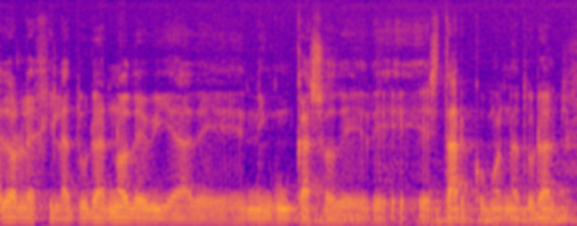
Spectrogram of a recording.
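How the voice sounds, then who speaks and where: Vocal fry marks a man's voice at a fairly slow pace. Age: 60s. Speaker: former mayor. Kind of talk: interview. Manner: halting.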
